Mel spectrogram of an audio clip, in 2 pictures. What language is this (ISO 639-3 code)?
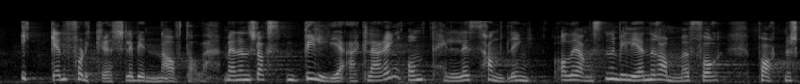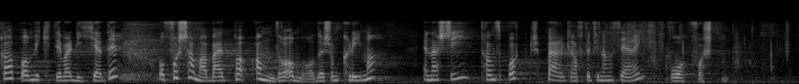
nor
